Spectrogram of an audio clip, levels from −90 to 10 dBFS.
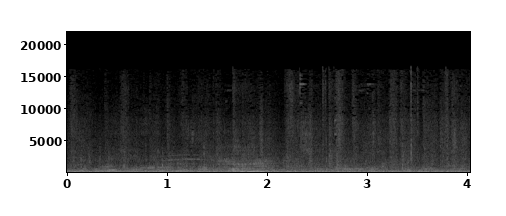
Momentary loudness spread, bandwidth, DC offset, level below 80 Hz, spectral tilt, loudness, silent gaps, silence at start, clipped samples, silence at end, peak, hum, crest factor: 6 LU; 16.5 kHz; under 0.1%; -48 dBFS; -5.5 dB/octave; -44 LUFS; none; 0 s; under 0.1%; 0 s; -28 dBFS; none; 14 dB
